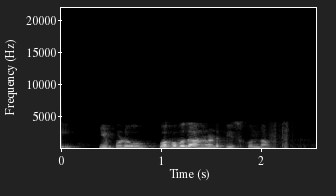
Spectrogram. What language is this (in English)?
Telugu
